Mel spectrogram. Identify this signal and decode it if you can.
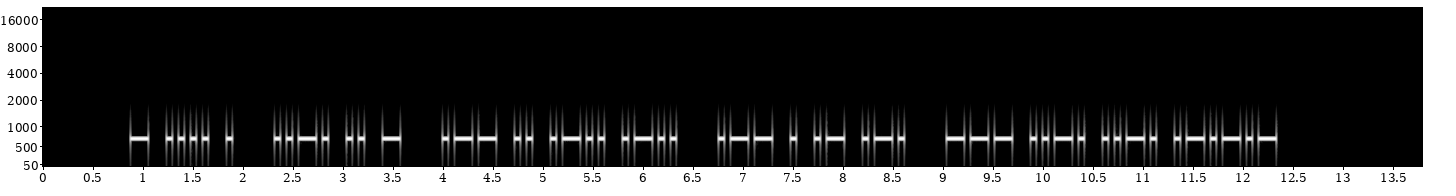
Morse code, heard as a keyed tone, about 20 wpm, 700 Hz. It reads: THE FIT WILL WEAR OFF.
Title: Sentences from Top 1500 Words 20wpm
